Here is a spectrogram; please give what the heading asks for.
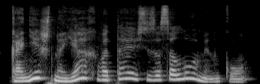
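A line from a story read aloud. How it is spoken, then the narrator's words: Calm. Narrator (Russian): спокойно кивнула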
